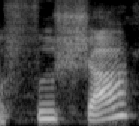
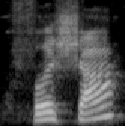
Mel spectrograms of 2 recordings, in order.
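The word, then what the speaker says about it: Funchal: Nasal U C H equals sh. Final I can be W, so an IPA. So fusha. Funsha? Funsha? Do you just skip the N? Is the N silent?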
